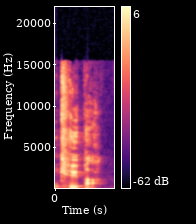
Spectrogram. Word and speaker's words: Cowper: He had a friend called William Cooper, spelt Cowper, but you pronounce it Cooper.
